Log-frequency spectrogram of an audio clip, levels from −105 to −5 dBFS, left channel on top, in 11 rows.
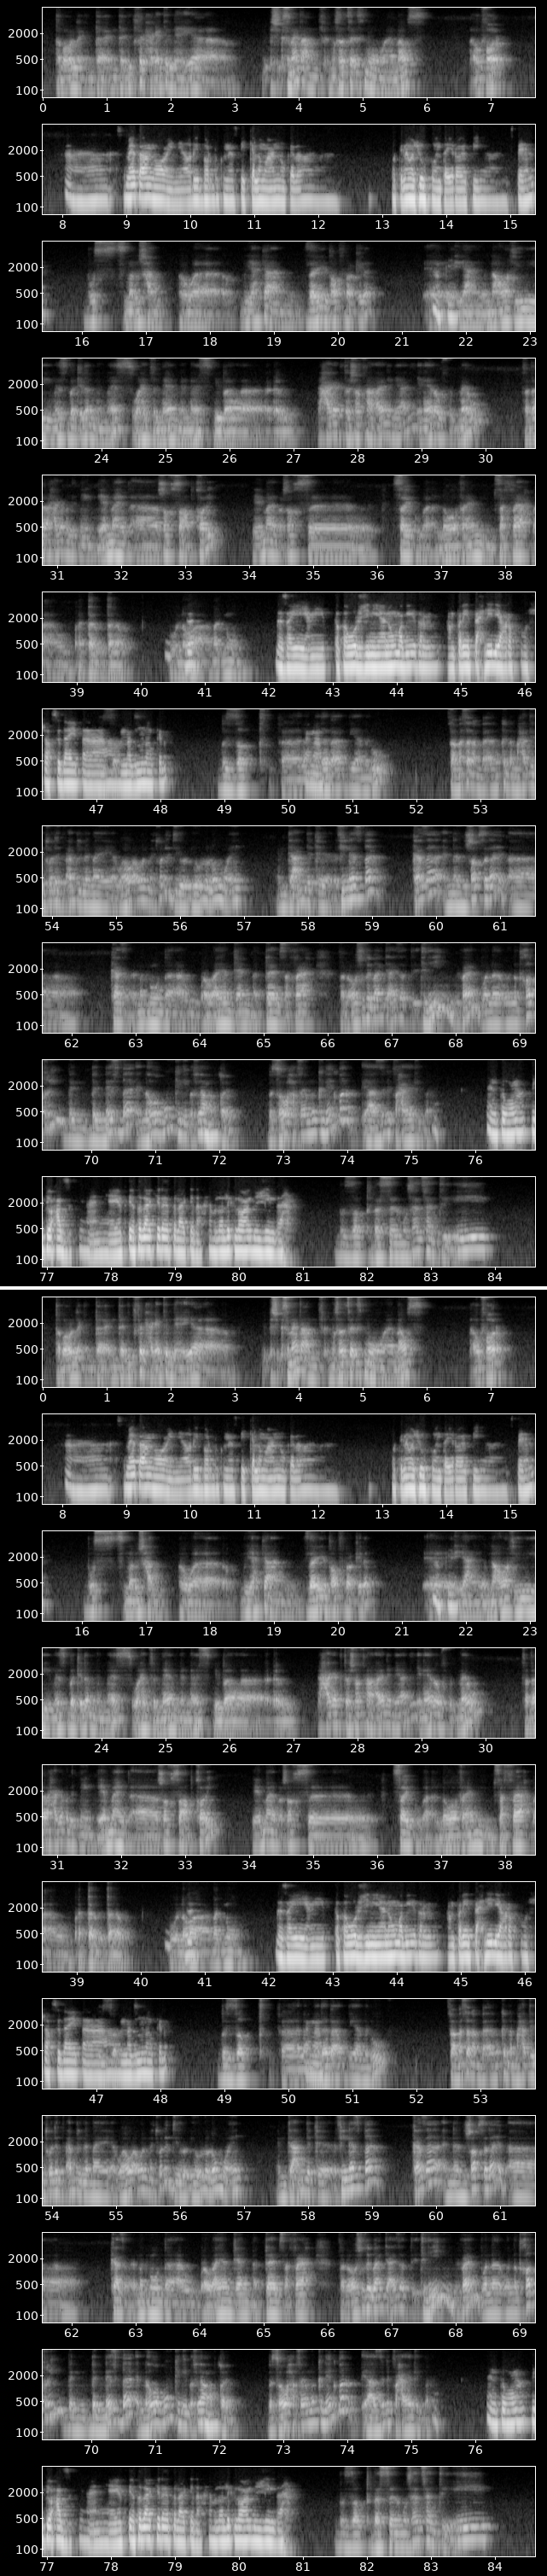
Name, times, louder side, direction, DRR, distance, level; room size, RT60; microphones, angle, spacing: voice 1, 0.2-3.0 3.4-5.9 6.7-7.2 16.0-20.5 21.3-27.0 27.4-29.9 30.6-33.5 34.1-35.9 36.3-39.8 40.4-41.6 47.0-47.4 48.9-49.3 49.9-51.5 52.5-56.9 57.5-59.2 59.6-62.1 62.6-72.2 72.8-75.3 81.5-83.8, right 2 dB, 65° right, -1 dB, 3.6 m, -36 dB
voice 2, 8.0-12.3 13.2-15.4 21.5-21.9 40.4-40.9 42.1-48.1 50.3-50.5 71.8-72.0 76.2-80.8, left 1 dB, 10° left, 10 dB, 0.4 m, -25 dB
16.5 x 8.4 x 2.7 m, 0.40 s
head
